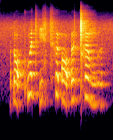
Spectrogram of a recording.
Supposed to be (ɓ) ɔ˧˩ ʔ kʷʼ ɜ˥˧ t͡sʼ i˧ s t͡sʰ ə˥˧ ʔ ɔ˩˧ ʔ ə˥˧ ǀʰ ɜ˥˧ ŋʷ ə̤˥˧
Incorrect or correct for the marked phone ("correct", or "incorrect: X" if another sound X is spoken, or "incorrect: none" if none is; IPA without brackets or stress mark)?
incorrect: ɗ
